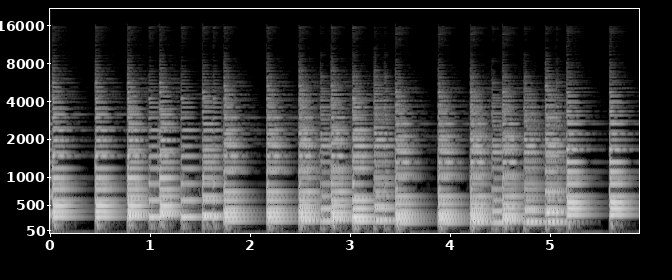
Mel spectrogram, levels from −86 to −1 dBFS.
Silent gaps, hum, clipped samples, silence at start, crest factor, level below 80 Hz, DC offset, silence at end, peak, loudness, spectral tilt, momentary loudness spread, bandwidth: none; none; under 0.1%; 0 s; 16 dB; -54 dBFS; under 0.1%; 0 s; -2 dBFS; -19 LUFS; -6 dB/octave; 3 LU; 16 kHz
